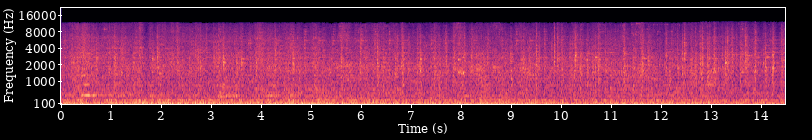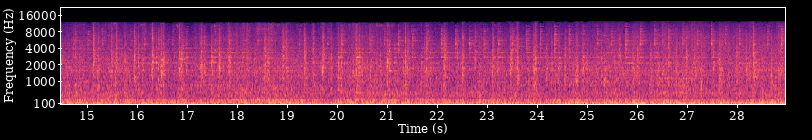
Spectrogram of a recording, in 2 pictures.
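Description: Freight cars of a long train rolling steadily past, their steel wheels clattering over rail joints in a continuous stream of clicks.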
